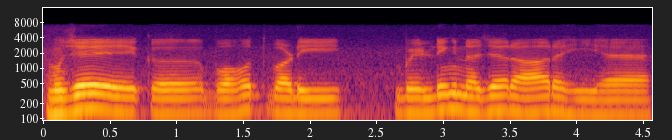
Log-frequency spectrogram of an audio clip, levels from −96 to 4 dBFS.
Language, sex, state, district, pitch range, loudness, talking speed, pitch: Hindi, male, Chandigarh, Chandigarh, 125-140 Hz, -15 LUFS, 120 wpm, 130 Hz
